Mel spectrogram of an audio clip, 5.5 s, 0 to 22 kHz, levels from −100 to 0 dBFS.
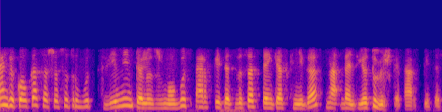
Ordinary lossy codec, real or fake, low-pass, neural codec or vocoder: Opus, 24 kbps; fake; 3.6 kHz; vocoder, 44.1 kHz, 80 mel bands, Vocos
